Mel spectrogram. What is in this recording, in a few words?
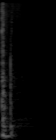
Ladder Climb Wood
